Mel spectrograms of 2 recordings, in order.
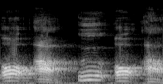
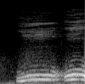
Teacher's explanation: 마찬가지 아도 보시면 아 하면서 입술이 좀 평평하지만 오 같은 경우에 입술의 모양이 동그랗죠. 그래서 이것을 우리가 원순모음이다 라고 얘기합니다.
